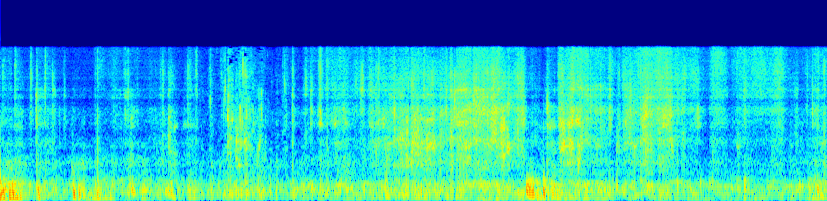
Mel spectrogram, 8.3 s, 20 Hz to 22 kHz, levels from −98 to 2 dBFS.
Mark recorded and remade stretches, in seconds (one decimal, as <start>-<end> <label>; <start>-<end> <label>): 0.0-2.0 remade; 2.0-2.9 recorded; 2.9-8.3 remade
